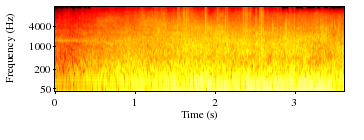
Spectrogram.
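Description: Deep roaring explosion as a man's blazing body, spurting lava, bursts apart. A dense low rumble swells over the first second and a half, then holds loud and steady to the end.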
